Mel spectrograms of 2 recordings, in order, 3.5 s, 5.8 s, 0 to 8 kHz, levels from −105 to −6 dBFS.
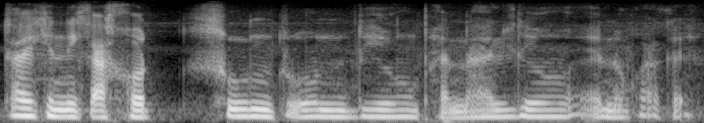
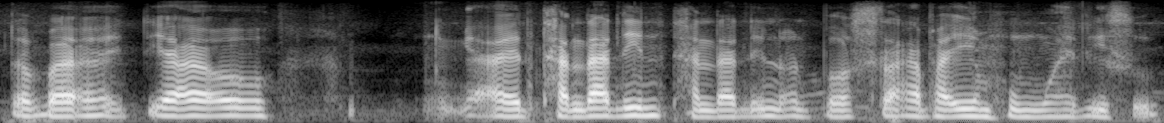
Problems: none marked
